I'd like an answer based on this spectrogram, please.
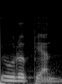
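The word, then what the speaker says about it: European: তাহলে এখানে কী আছে, ই আছে, ঈদে উচ্চারণ হচ্ছে ইউরোপিয়ান, এর মধ্যে ইউ আছে, ইউ আছে। তাহলে প্রথম বর্ণটা স্বরবর্ণ হওয়া সত্ত্বেও কী হবে না, এন হবে না, এ হবে, কারণ উচ্চারণটা হচ্ছে ইউ এর মতো।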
